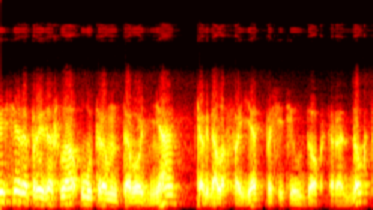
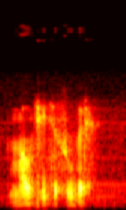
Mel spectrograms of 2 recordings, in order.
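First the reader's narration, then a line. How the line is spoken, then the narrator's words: Quiet but commanding. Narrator (Russian): сказал Франклин негромко, но так, что тот замолчал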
